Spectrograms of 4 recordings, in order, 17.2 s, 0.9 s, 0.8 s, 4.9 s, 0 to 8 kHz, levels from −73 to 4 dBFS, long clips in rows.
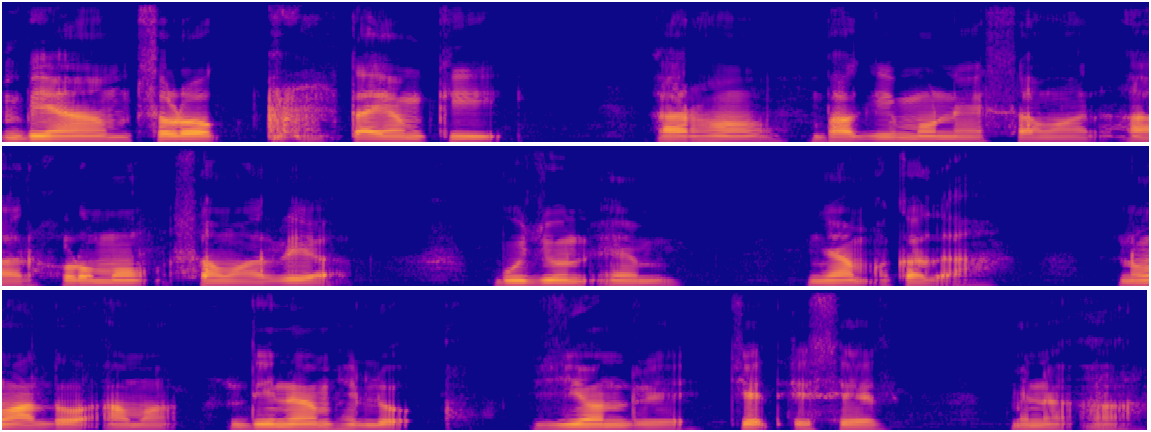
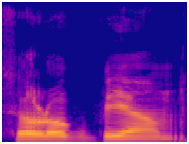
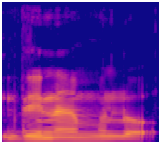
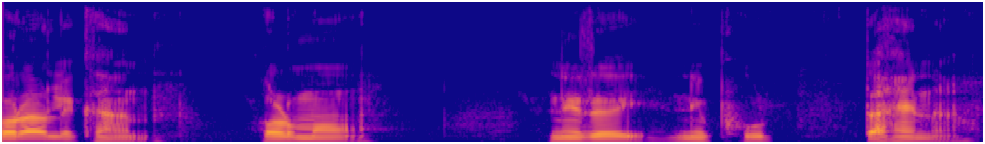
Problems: background sounds at intervals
